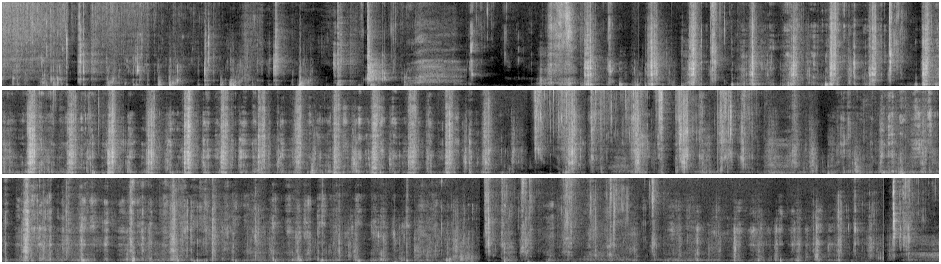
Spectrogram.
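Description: Close-miked chewing and crunching of grilled fish, fast and wet, with a brief pause about five seconds in.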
